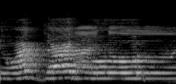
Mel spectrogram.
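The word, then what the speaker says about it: وَالزَّيْتُونِ: Wajjaitun ini enggak ada juga di sini. Ya, nggak ada juga tanda bacanya, makanya ini langsung kita baca wajjaitun.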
